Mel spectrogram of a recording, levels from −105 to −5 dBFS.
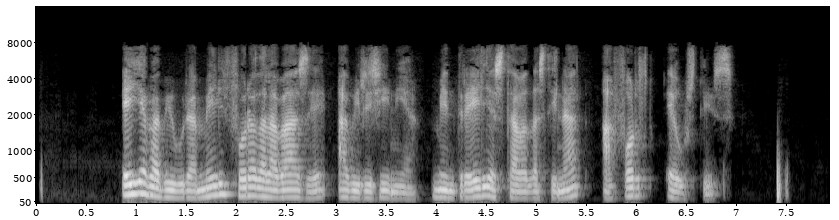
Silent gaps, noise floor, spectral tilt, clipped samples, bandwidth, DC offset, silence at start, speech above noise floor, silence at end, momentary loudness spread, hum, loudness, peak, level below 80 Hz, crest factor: none; -78 dBFS; -4.5 dB/octave; under 0.1%; 8 kHz; under 0.1%; 0.85 s; 54 dB; 0.4 s; 12 LU; none; -25 LUFS; -4 dBFS; -62 dBFS; 22 dB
